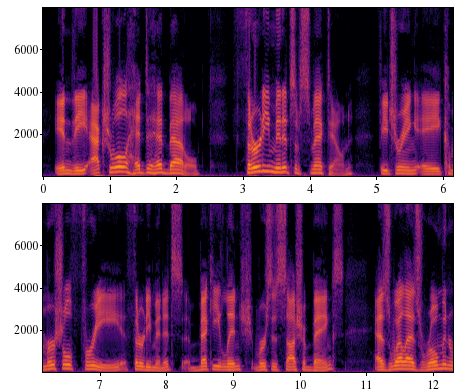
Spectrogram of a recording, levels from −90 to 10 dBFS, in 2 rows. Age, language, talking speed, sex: 40-59, English, 125 wpm, male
